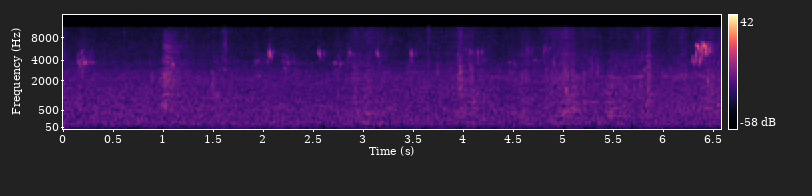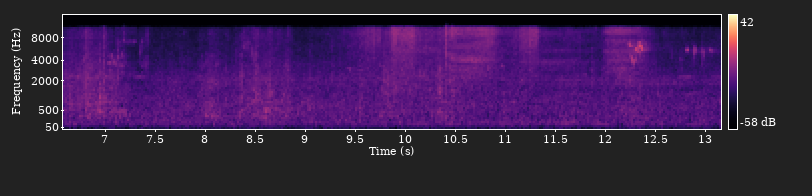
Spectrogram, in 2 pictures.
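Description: Steady low rumble of a container ship and its escort tug under way across harbour water, with scattered clicks and a few short high chirps.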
